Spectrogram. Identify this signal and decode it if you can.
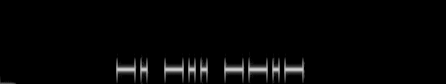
Morse code, heard as a keyed tone, about 20 wpm, 700 Hz. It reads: NDQ
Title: USA Call Sign Postfixes - 3 Letters 20wpm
